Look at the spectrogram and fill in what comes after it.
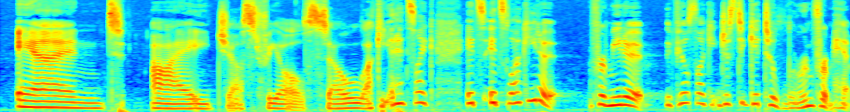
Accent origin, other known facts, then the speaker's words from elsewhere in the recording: Baton Rouge, Louisiana, United States; moved away; I'm born and raised in Baton Rouge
